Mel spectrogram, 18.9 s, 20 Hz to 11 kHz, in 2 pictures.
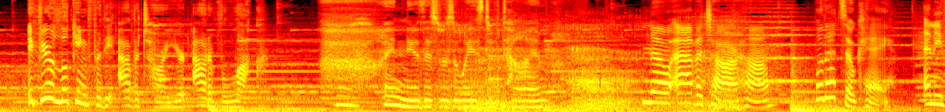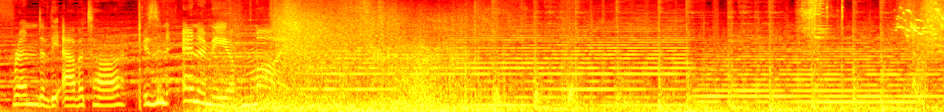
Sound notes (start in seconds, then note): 3.2 Mai sighs; 4.6 Appa growls; 12.6 Appa growls; 12.6 ominous music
